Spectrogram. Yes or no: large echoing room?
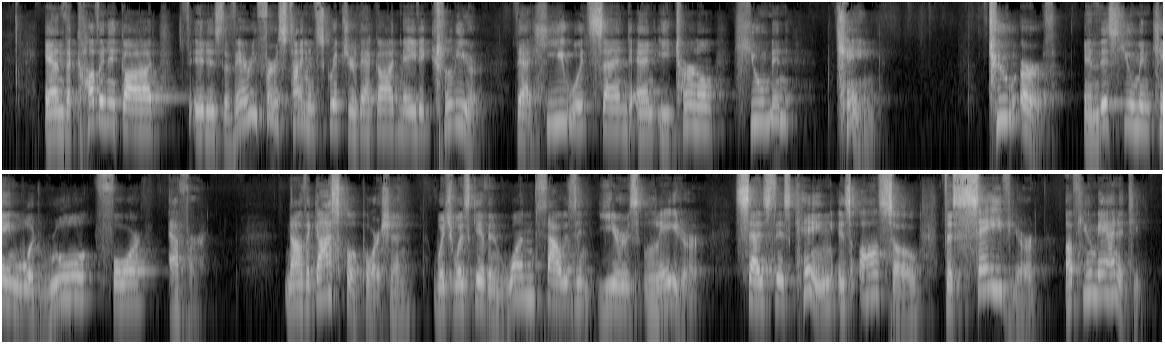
yes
